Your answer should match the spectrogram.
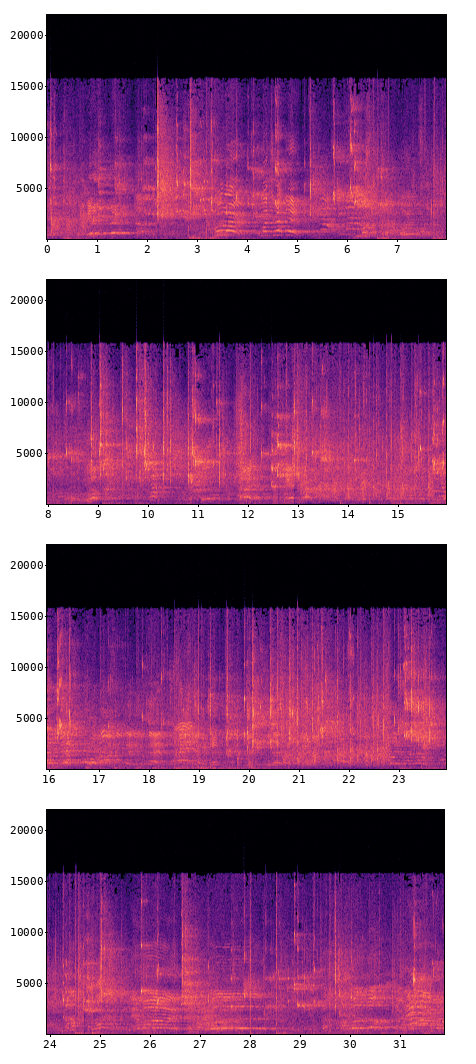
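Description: Live sound of an indoor basketball game: a basketball bouncing on the hardwood floor, with players' and spectators' shouts and chatter echoing in a large gym.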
